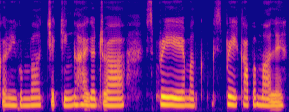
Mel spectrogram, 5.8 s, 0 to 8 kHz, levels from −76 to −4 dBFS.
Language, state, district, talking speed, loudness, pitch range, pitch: Manipuri, Manipur, Imphal West, 75 wpm, -17 LUFS, 185-205 Hz, 190 Hz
